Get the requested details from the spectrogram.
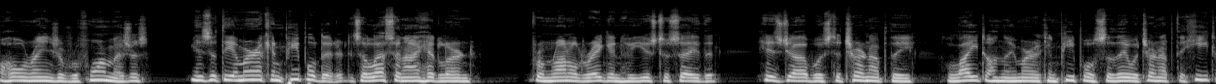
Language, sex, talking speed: English, male, 225 wpm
